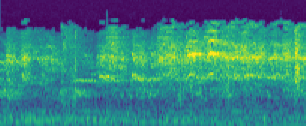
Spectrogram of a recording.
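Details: Jungle babblers, locally called saat bhagi in Rajshahi and living in groups, in a mango orchard: dense harsh, squawking chatter runs continuously through the clip over steady rural background noise.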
